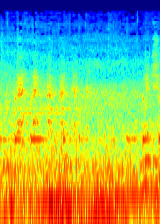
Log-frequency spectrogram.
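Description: Steady low rumble of road traffic on a city street, with voices talking over it.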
